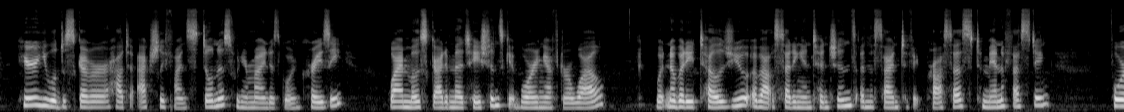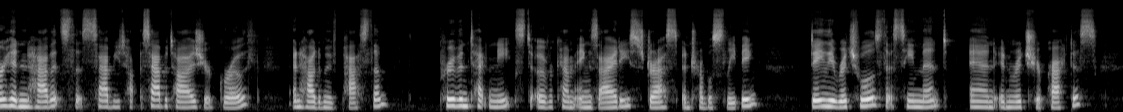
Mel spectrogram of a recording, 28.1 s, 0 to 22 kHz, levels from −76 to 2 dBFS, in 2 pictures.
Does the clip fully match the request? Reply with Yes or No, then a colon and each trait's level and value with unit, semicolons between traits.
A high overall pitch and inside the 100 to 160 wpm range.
Yes: high, 200 Hz; average, 145 wpm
